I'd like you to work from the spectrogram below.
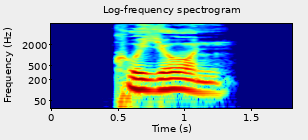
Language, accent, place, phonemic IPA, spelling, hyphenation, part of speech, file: German, Germany, Berlin, /kuˈjoːn/, Kujon, Ku‧jon, noun, De-Kujon.ogg
- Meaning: a despicable and honourless man, a bastard, rotter, especially a coward, backstabber, swindler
